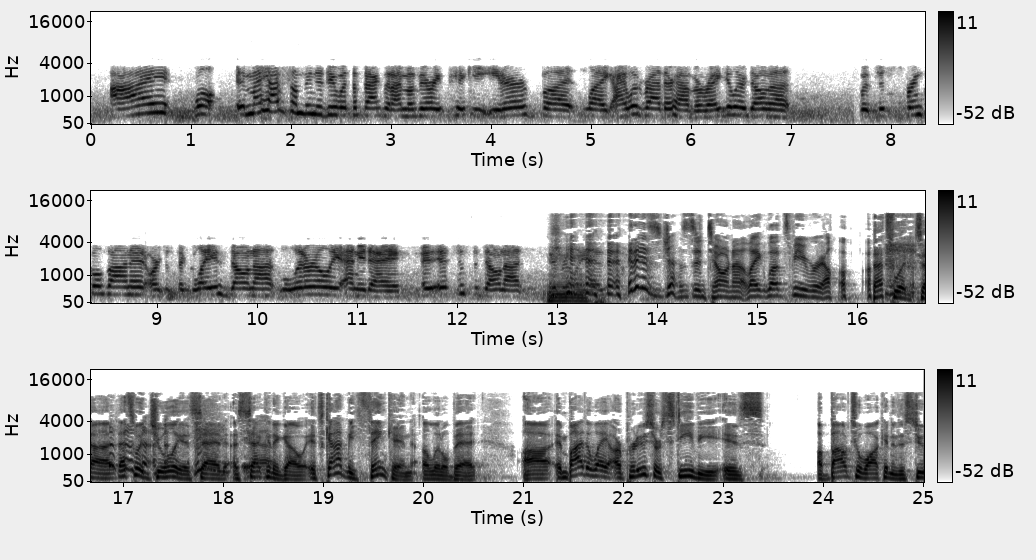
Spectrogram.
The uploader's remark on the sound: called in during the "Cleveland Confessional"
